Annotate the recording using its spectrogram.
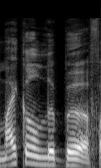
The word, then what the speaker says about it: Leboeuf: Well, I have a very interesting quote from Michel Leboeuf. I'll pronounce it that way, the French way.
